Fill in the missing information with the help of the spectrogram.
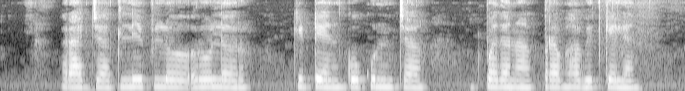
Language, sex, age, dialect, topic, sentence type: Marathi, female, 18-24, Southern Konkan, agriculture, statement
